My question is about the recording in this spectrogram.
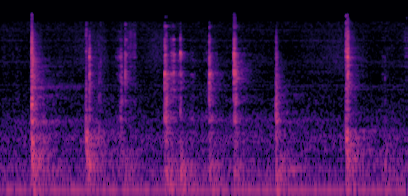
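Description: Faint, irregular clicks and taps of a braided water supply line's metal nut being handled and threaded onto the dishwasher's brass inlet valve fitting, about nine in four seconds.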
